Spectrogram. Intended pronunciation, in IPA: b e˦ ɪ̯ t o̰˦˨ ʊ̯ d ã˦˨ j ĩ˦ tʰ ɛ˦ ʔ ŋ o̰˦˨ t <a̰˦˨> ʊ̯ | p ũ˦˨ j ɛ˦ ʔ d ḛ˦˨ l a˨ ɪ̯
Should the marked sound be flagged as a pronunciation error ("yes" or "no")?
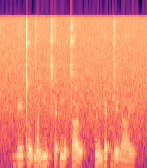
no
